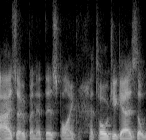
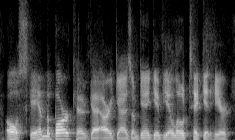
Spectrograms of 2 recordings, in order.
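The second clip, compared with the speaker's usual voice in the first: ordinary talk, nothing marked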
